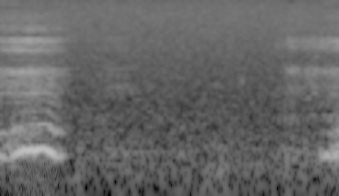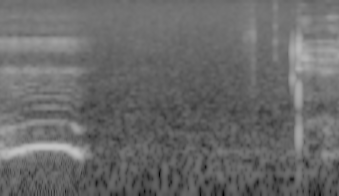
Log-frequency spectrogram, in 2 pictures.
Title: Mom snoring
